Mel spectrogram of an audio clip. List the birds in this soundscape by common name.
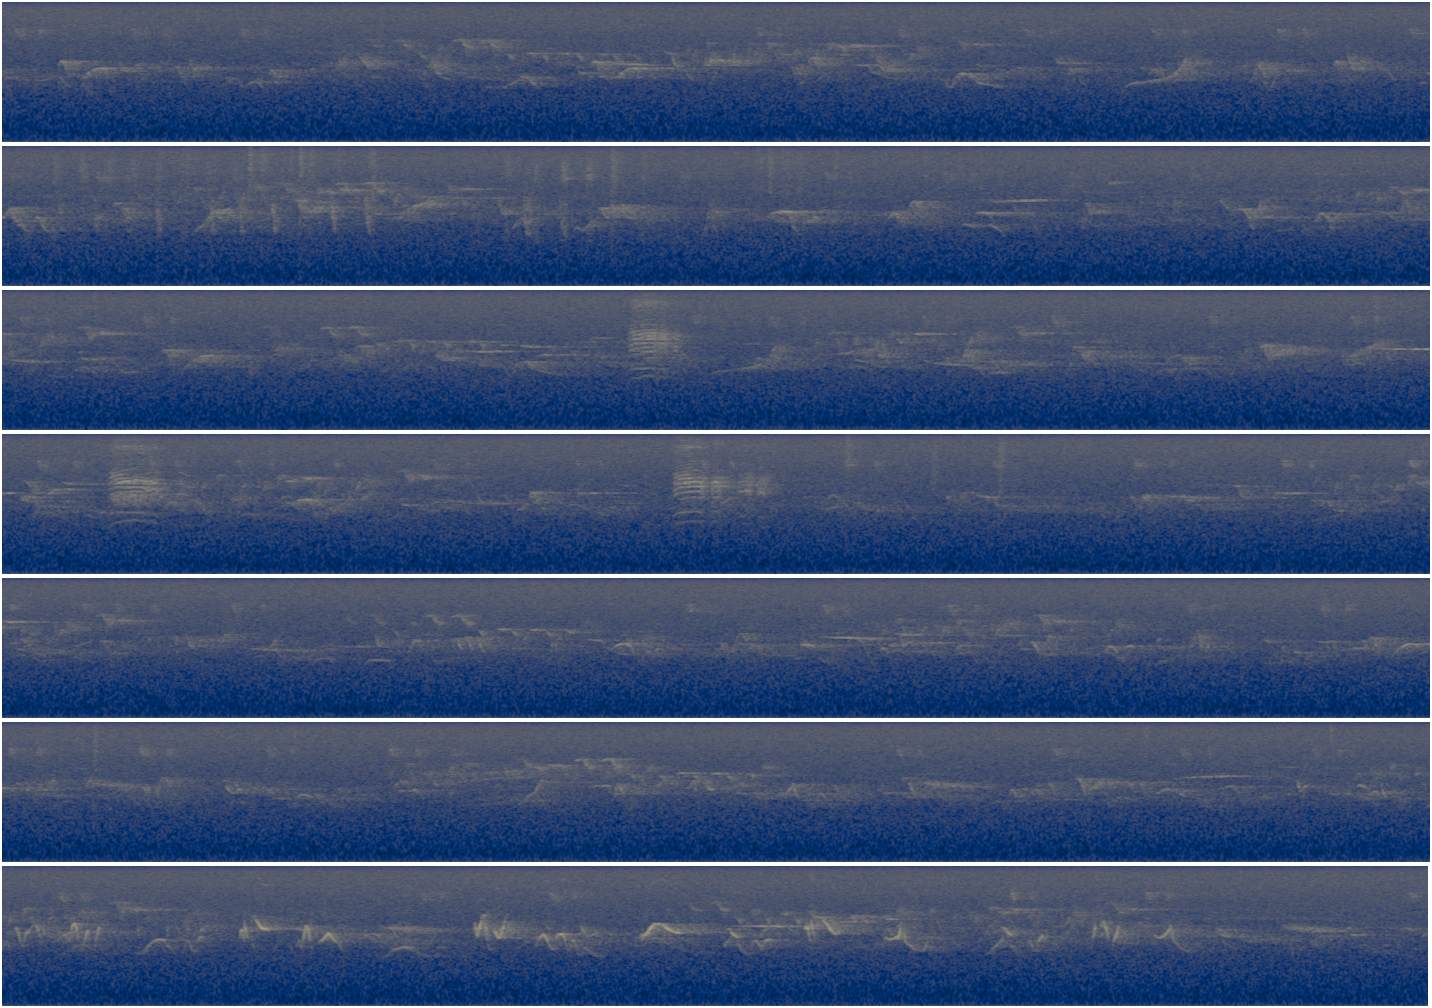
American Robin, Hermit Warbler, Hermit Thrush, Black-headed Grosbeak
